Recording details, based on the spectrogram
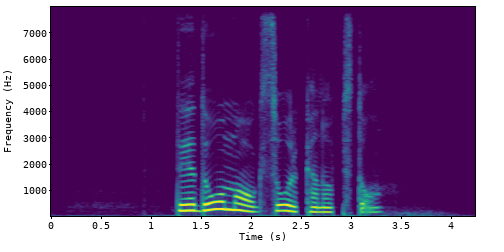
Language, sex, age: Swedish, female, 36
